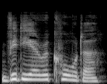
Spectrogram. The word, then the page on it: video recorder: British English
